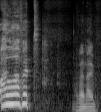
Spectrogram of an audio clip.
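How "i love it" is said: very high, loud, enthusiastic gushing. Doing an unpractised off-the-cuff impression: Jim Carrey impression. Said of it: "Imagine my best Jim Carrey impression".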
